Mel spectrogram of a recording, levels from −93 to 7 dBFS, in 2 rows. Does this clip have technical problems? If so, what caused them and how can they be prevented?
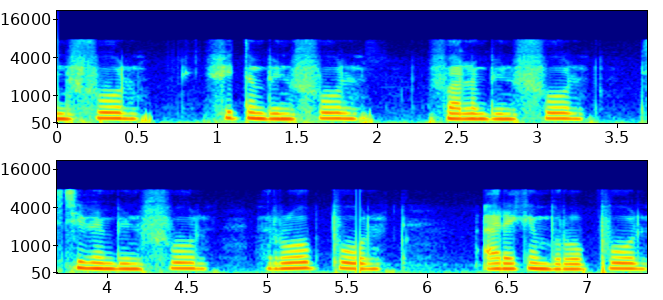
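Yes. Packet loss on an ADPCM call leaves two single-packet holes, at 3.72–3.75 s and 5.56–5.59 s. Each is a 20 ms silence that shows as a flat gap in the waveform and a sharp vertical blank band on a spectrogram. The speech returns slightly distorted while the decoder's predictor resynchronises with the sender. Packet loss concealment, a jitter buffer and resetting the predictor state after a lost packet would prevent it.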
